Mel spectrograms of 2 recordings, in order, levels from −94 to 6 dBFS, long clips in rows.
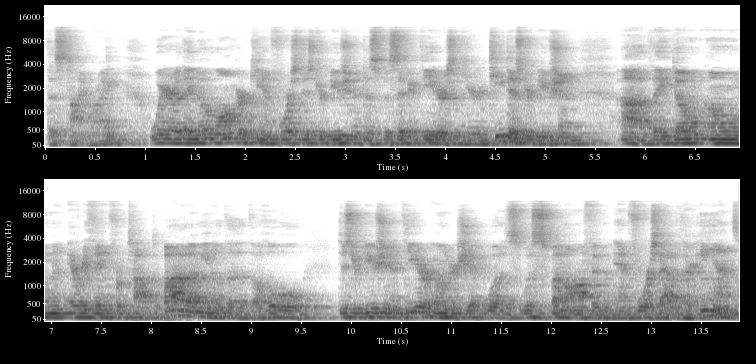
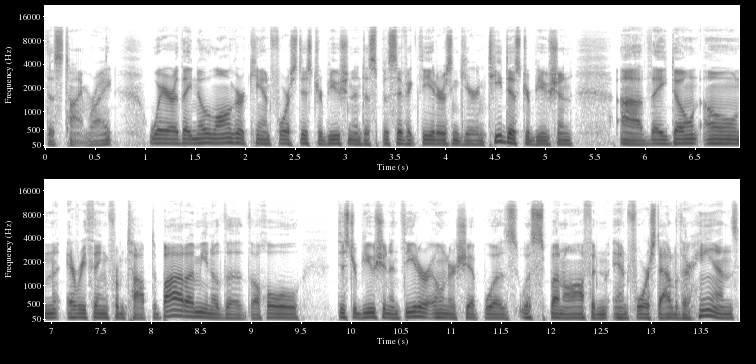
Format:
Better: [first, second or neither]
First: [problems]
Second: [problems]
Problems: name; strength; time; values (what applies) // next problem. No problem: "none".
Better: second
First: off-mic speech; far // room echo; noticeable; dies away in 0.7 s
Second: none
